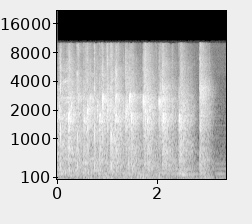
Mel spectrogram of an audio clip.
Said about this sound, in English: Oh, very few claps. Let's do it one more time.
